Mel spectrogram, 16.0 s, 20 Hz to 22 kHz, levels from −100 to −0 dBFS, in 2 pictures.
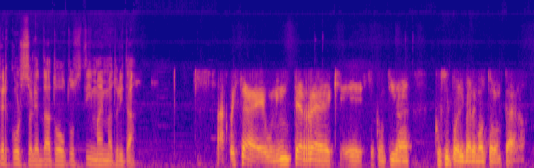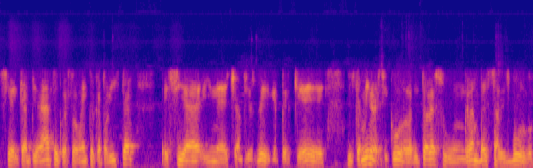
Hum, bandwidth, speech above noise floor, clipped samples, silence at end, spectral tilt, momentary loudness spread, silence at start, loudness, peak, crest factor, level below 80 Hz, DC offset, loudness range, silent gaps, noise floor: none; 11 kHz; 29 dB; under 0.1%; 0 s; -6.5 dB/octave; 10 LU; 0 s; -27 LUFS; -10 dBFS; 16 dB; -62 dBFS; under 0.1%; 3 LU; none; -55 dBFS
